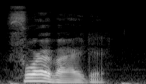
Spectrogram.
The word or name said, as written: voorwaarde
